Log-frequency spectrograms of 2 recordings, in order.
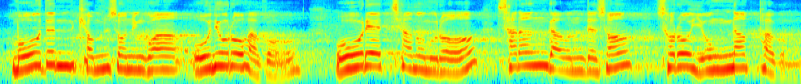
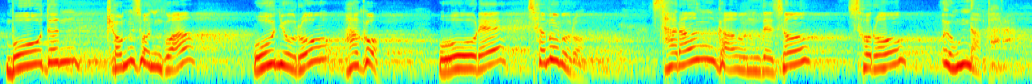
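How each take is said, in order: First: It is read at a normal pace. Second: It is read slowly and distinctly.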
